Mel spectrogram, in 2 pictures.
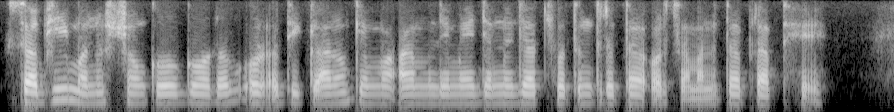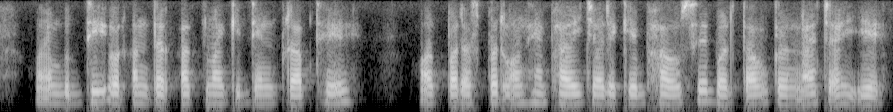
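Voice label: udhr hi, Hindi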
